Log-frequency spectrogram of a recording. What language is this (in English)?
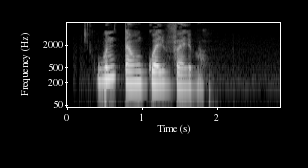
Dagbani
